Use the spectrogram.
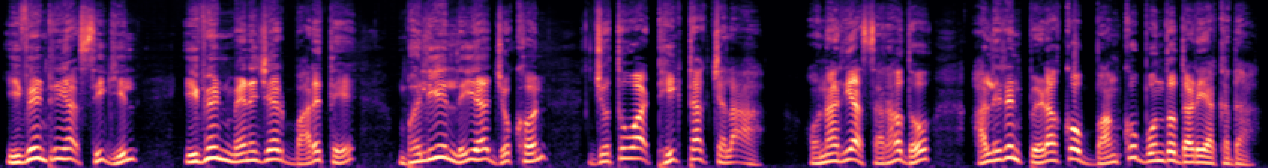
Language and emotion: Santali, happy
